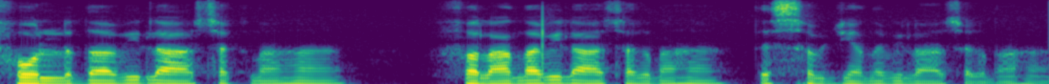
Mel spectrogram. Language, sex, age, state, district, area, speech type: Punjabi, male, 30-45, Punjab, Gurdaspur, rural, spontaneous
